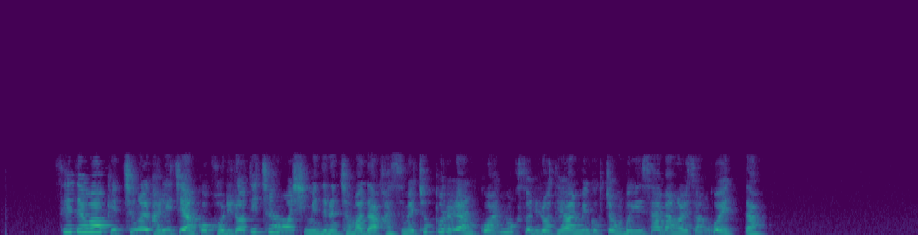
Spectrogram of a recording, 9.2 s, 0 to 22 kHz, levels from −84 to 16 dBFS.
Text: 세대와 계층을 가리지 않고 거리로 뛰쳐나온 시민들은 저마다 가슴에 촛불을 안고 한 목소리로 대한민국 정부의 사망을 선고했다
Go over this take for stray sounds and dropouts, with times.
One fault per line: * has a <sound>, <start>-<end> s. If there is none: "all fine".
all fine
